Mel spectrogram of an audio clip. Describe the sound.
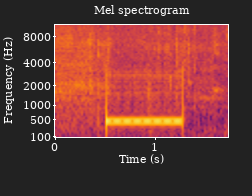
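A telephone dialing tone sounds as a caller places a call into a quiz line: one steady mid-pitched beep, held for under a second, rising sharply out of a faint background and then cutting off.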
